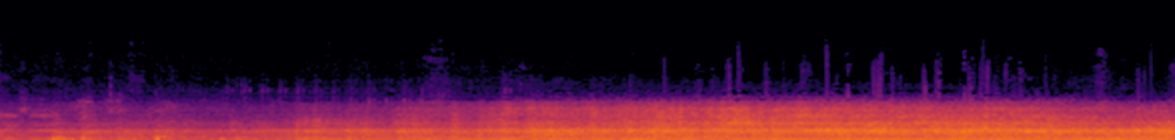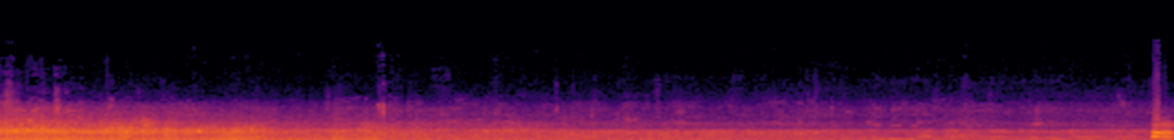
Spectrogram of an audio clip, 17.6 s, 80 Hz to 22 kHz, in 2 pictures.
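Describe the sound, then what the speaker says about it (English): Lancaster bombers drone past at the 2014 Portrush air show, their propeller engine roar building to a peak mid-clip before slowly fading, with faint voices in the background. "let's shut up and just listen to the sound of the Lancasters."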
